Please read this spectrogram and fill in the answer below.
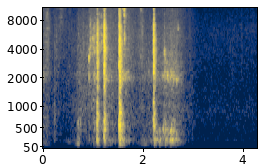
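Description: Handling noise as a large crochet blanket is lifted and held up: a few soft knocks and rustles over the first three seconds.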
